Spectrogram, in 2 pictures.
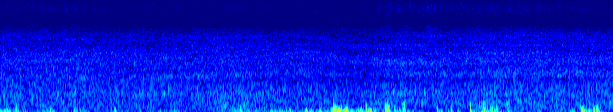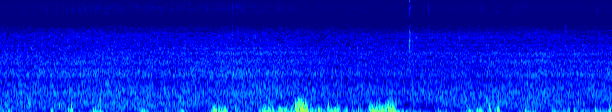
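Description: Shallow seawater washing gently at the shoreline as a steady hiss, with short low rumbling gusts of wind on the microphone several times.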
